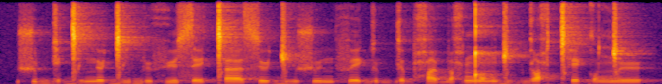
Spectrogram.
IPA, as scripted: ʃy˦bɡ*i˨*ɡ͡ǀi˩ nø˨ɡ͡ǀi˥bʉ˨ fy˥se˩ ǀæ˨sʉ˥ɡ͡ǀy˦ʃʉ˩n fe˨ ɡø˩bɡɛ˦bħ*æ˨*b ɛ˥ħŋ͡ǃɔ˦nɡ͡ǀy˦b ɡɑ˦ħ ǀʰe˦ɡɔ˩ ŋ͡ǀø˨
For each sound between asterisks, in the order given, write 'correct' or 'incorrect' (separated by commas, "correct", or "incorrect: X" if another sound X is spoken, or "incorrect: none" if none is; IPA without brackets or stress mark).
incorrect: e˨, correct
